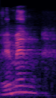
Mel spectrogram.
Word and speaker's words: women: So, this word is pronounced as women when it is a plural, and woman when it is a singular.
